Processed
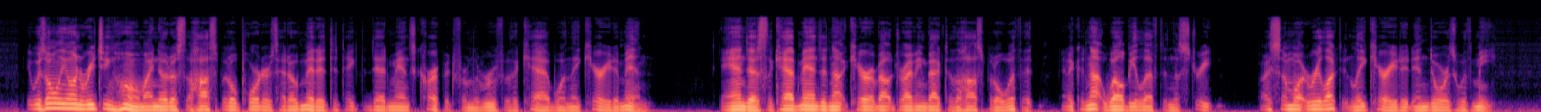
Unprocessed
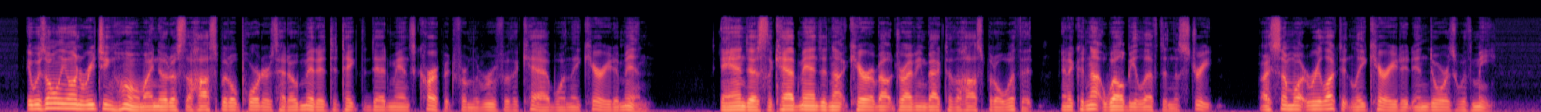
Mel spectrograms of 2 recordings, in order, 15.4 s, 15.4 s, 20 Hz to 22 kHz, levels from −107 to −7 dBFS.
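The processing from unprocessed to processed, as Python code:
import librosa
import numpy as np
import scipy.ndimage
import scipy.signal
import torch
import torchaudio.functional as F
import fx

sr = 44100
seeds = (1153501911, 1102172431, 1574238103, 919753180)

y = fx.bass_treble(x, sr, bass_db=9, treble_db=-7)
y = fx.attack_slew(y, sr, db_per_s=220.0)
y = y * librosa.db_to_amplitude(-1.5)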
